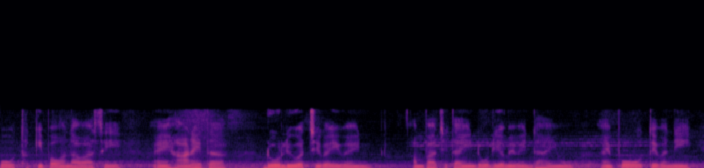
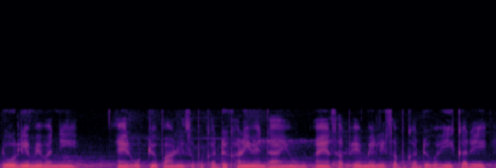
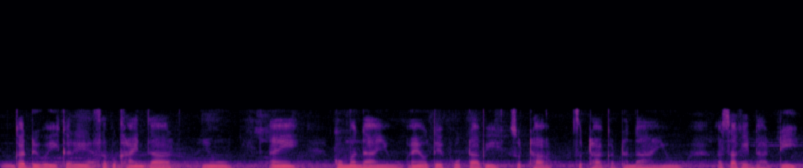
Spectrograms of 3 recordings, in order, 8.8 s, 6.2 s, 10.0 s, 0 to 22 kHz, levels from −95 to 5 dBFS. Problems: constant background noise, echo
